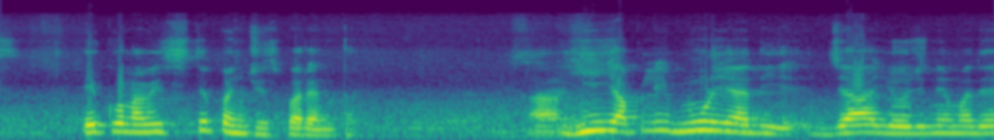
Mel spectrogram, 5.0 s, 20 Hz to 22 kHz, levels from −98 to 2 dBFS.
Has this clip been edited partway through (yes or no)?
yes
